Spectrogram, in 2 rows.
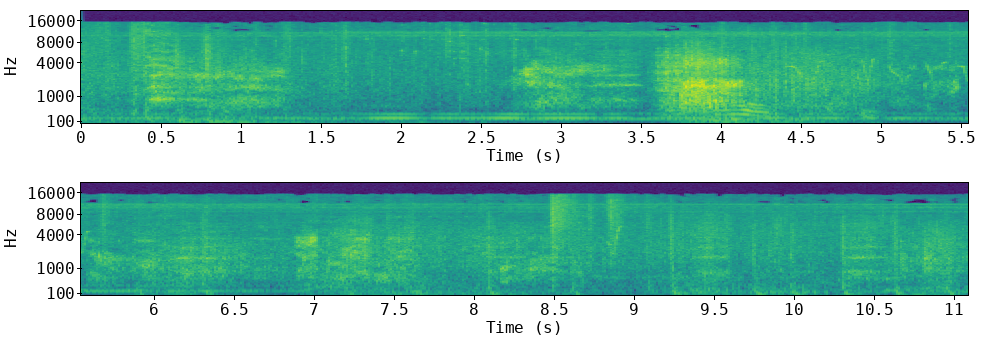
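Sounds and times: steady low drone: 0.0 - 11.0.

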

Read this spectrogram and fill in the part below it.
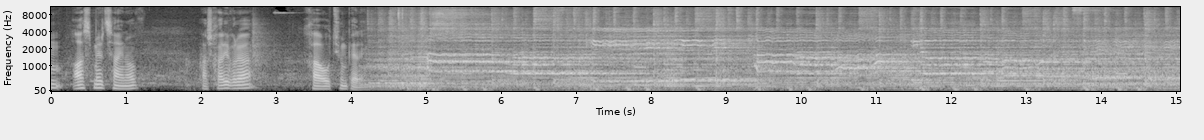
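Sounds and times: drums: 4.2 - 15.0
woman singing long notes: 5.0 - 15.0.

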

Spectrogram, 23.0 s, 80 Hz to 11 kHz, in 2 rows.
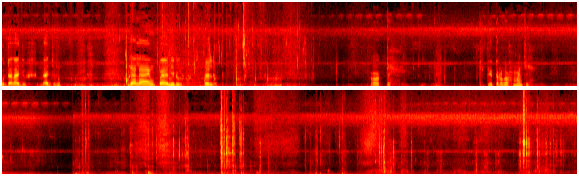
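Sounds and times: small clicks and rustles: 14.0 - 23.0.

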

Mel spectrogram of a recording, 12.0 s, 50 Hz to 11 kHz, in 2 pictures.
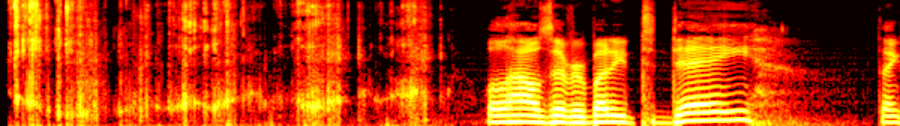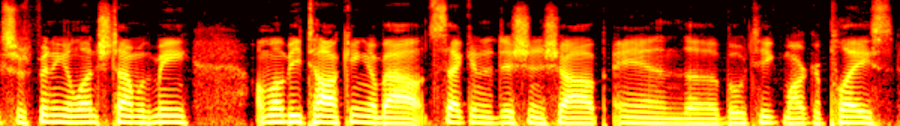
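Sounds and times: crunching: 0.0 - 3.0.

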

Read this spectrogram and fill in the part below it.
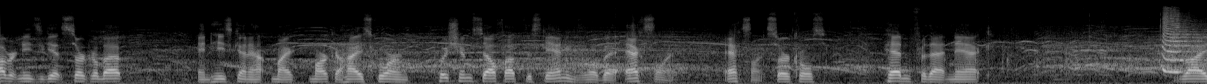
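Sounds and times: faint arena crowd noise: 0.0 - 12.0
spectator whooping: 10.0 - 12.0.

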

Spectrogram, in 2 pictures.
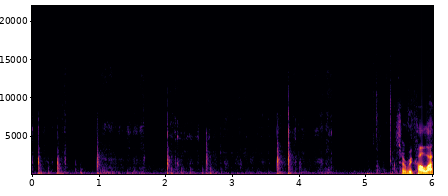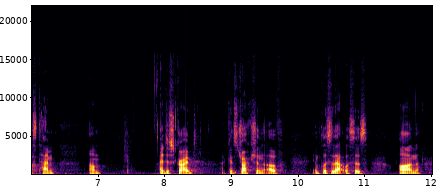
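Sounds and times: chalk tapping on board: 0.0 - 4.5
chalk scratching on blackboard: 0.0 - 4.6.

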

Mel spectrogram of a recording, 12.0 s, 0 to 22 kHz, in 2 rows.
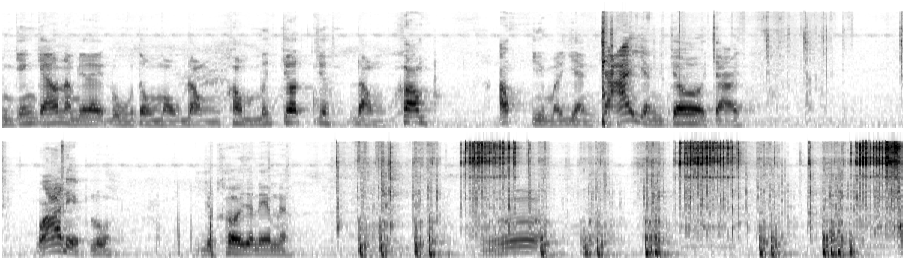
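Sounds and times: chainsaw recoil starter pulled: 8.2 - 12.0.

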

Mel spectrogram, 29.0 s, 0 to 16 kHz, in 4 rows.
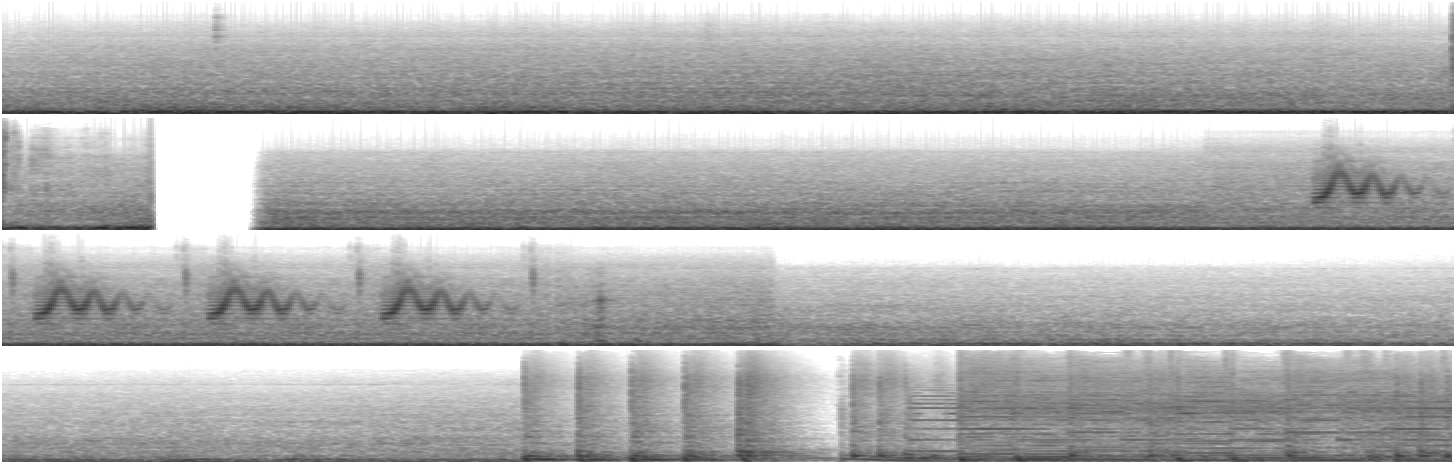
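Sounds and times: train rumble and hiss: 0.0 - 7.3, 8.6 - 13.8, 17.2 - 25.3
short falling tones: 13.7 - 17.3
drum-led music: 13.9 - 17.2, 24.4 - 29.0.

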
